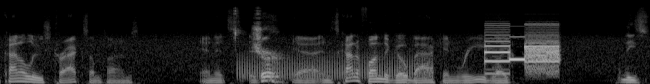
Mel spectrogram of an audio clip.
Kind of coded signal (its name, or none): caller ID data burst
